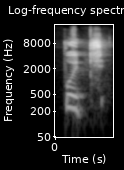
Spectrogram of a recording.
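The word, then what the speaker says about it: putsch: जेंसी या फिर पुज इसमें एस साइलेंट है पुछ या फिर ट्रिजन सेडिशन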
